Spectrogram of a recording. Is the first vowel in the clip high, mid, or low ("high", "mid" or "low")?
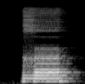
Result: mid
